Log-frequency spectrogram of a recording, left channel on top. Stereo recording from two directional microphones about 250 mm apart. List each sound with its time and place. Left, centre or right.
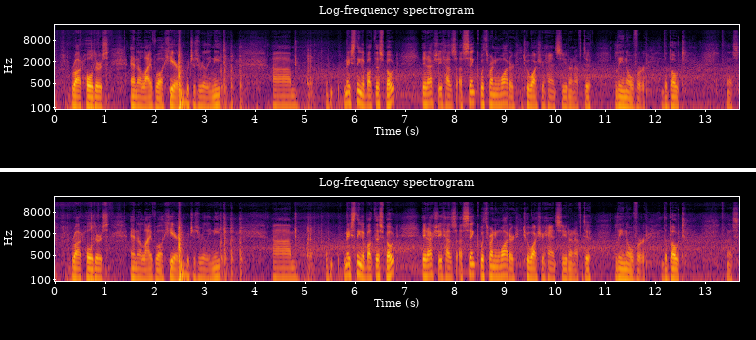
0.3 s speech: centre
4.3 s speech: centre
5.8 s speech: centre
